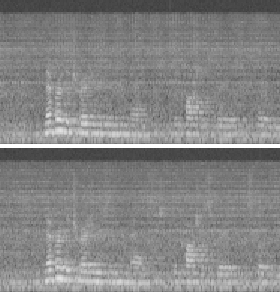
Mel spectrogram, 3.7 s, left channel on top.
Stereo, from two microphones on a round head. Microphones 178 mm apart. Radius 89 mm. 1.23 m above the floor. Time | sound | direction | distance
0.6 | a woman speaking | 15° left (ahead or behind) | 0.6 m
